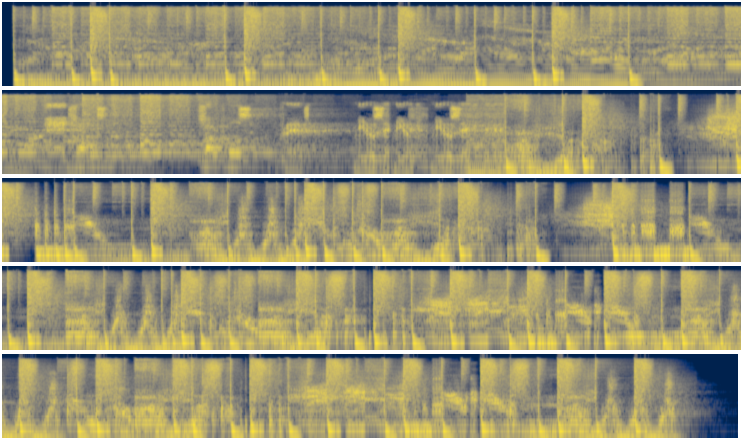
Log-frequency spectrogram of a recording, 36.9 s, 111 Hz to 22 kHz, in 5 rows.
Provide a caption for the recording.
Grit Music Loop
This is a loop from a completed track of mine, like always, do what ya bloody like with it lol ;)
limters, fruity-loops, house, loop, bass, clip, mastering, free, synths, dubstep, eq, drums, sample, flanger, electronic, beat, trance, club, fx, practise, 2013, comppression, delay, reverb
